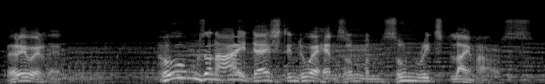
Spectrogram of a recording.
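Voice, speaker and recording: An actor playing a genial, fussy English gentleman with a British accent in a 1940s radio drama, hesitant and blustering in an old-fashioned polite way. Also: fairly high pitch, huge pitch swings, unhurried, vocal fry, music in the background, heavily acted, low-quality recording.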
